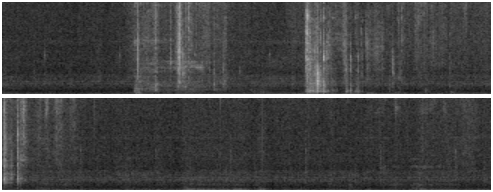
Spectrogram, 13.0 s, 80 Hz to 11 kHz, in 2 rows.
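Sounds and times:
steady low hum: 0.0 - 13.0
metal part handling rustles: 4.0 - 5.8, 6.5 - 7.3.

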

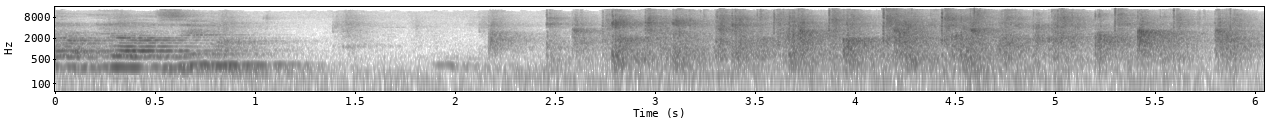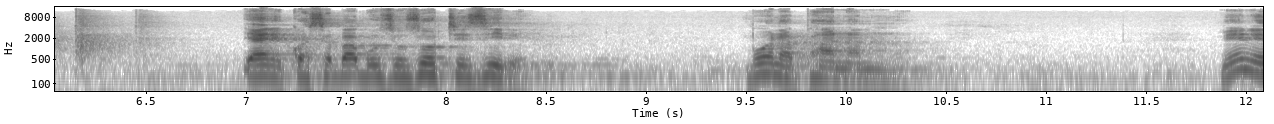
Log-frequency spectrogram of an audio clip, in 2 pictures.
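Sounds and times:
audience applauding: 2.1 - 6.6.

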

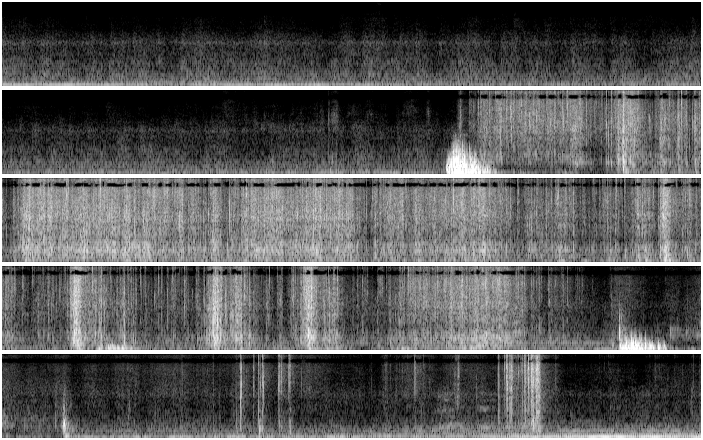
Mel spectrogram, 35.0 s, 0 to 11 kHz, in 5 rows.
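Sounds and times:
plastic bag crinkling: 11.4 - 27.6, 29.0 - 33.6.

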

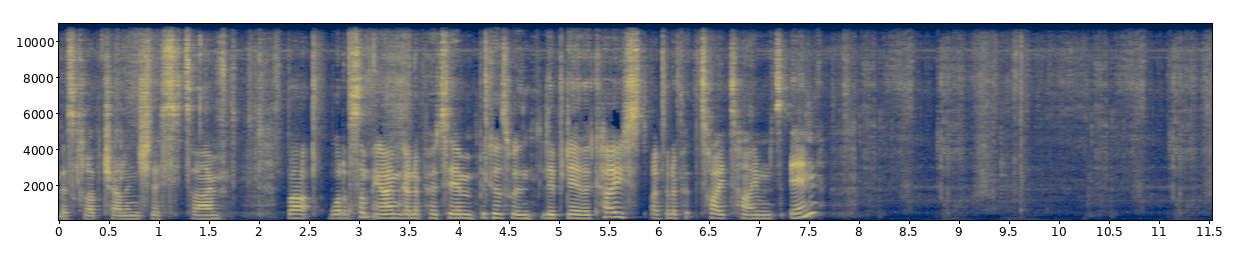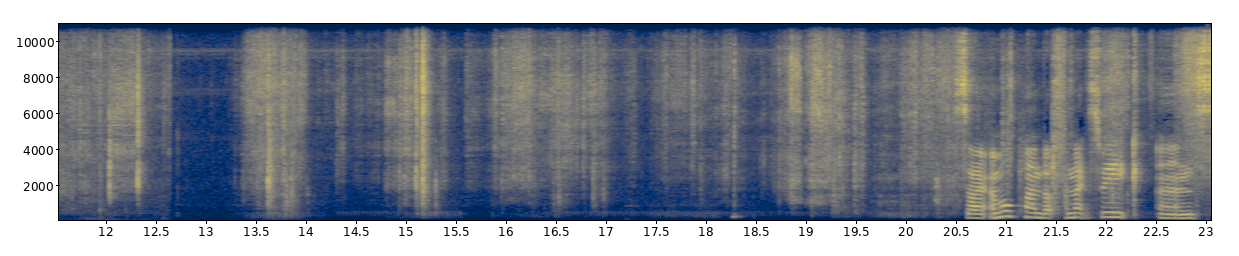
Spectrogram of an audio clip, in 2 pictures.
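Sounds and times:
notebook pages turning: 7.8 - 12.7, 13.4 - 21.7.

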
